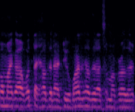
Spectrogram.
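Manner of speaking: quiet inner panic. Retold or imitated. Panicked inner thoughts, retold.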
